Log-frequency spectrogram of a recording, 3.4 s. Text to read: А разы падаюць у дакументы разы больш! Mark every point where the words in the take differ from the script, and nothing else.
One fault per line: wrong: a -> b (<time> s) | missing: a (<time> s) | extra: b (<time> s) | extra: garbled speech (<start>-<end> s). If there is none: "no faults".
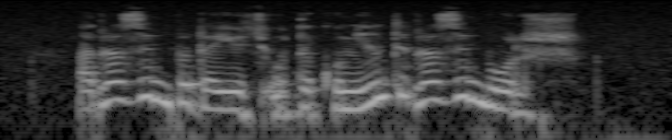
no faults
